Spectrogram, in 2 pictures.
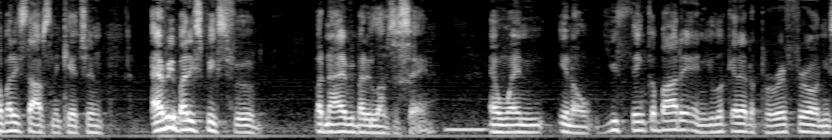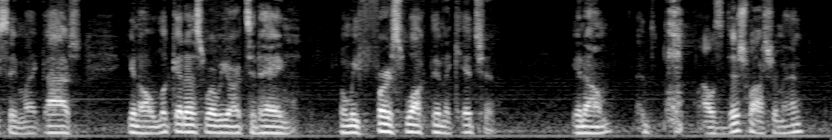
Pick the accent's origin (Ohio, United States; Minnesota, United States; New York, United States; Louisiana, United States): New York, United States; I'm originally from New York. You know, coming from New York to Florida, you know, I see some crazy things in New York, but oh my gosh, does it beat Florida?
